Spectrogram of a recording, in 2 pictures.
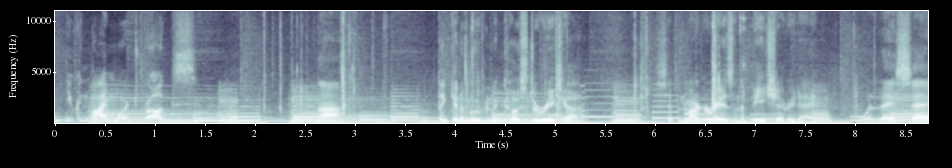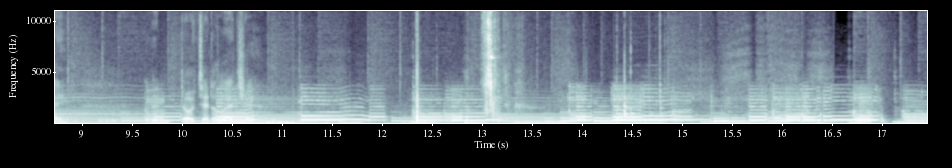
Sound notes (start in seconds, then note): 12.2 thud; 12.9 sword unsheathes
